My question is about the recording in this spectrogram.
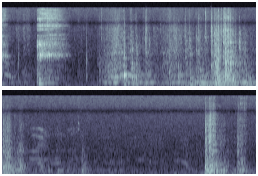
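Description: Water from a garden hose spraying against a window screen, mixed with muffled shouting and laughter, with short loud bursts near the start and just before the end.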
